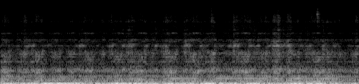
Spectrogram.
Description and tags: water generator 01 loop
Looping water generator ambient sound. Recorded with Audio-Technica AT2020.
